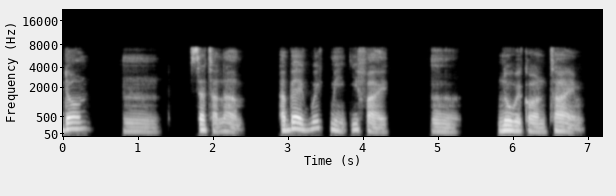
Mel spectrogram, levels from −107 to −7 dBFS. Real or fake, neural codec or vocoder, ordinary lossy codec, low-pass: real; none; none; 7.2 kHz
